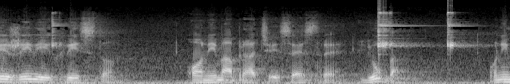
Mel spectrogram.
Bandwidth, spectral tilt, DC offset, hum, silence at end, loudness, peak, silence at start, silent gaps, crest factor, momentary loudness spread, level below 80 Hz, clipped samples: over 20 kHz; -4.5 dB/octave; 0.7%; none; 0 s; -12 LUFS; 0 dBFS; 0 s; none; 12 dB; 16 LU; -26 dBFS; 0.7%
